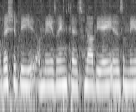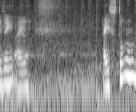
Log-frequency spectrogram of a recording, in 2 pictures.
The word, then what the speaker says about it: HANABIE: Hopefully I'm finally saying it right now, HANABIE.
